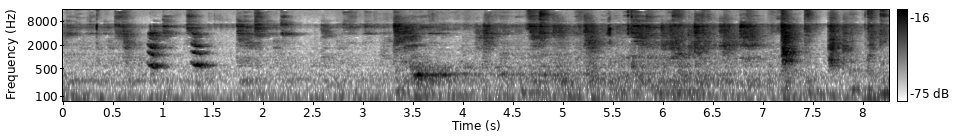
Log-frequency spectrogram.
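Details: A caged pair of Gouldian finches pecking at jute placed in their nest that morning; two short, nasal, harmonic call notes close together early on, followed by dry rustling and scattered pecking clicks.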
